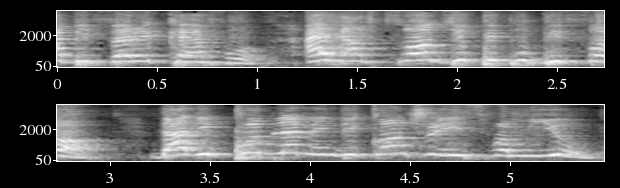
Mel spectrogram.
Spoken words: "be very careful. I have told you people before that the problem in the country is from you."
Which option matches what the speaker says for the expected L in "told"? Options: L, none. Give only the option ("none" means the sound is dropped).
L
